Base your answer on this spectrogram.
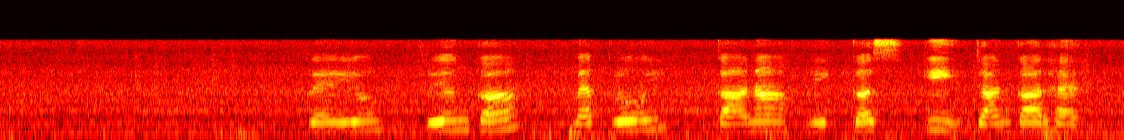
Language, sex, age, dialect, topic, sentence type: Hindi, female, 36-40, Marwari Dhudhari, banking, statement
